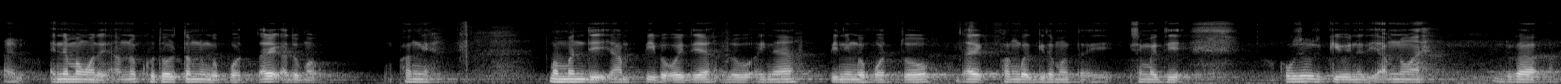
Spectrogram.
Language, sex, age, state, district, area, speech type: Manipuri, male, 18-30, Manipur, Kakching, rural, spontaneous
